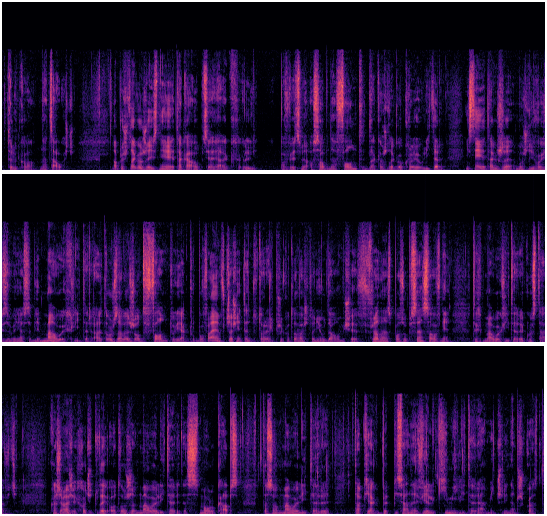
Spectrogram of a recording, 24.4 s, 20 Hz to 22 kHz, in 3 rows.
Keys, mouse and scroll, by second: 8.1 click, 20.1 Tab, 20.9-23.0 typing, 24.3 BackSpace.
